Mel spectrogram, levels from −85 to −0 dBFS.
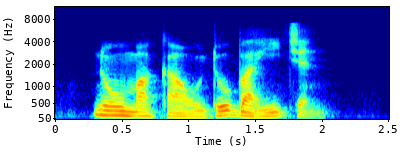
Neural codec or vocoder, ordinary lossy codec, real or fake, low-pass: codec, 16 kHz, about 1 kbps, DyCAST, with the encoder's durations; Opus, 64 kbps; fake; 7.2 kHz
